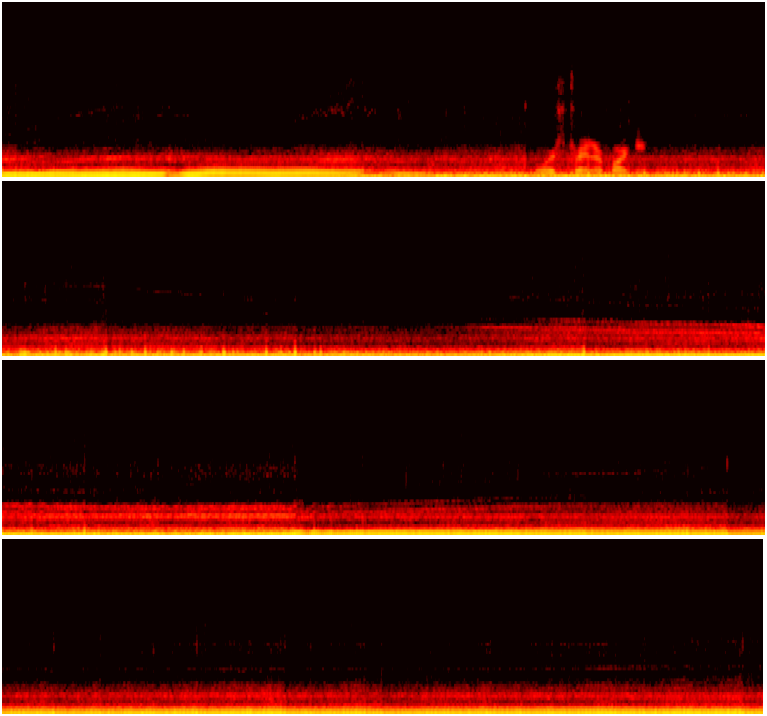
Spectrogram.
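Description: Triumph motorcycle engine accelerating at the start, its pitch rising with a gear change about two seconds in, then running at a steady cruise under wind noise. About two-thirds of the way through the note drops, then rises again as the bike picks up speed, and holds steady near the end.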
